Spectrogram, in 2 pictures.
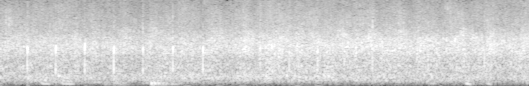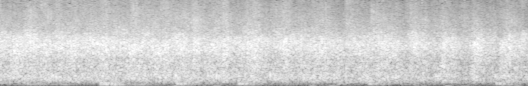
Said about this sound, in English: I would like to say to both of our candidates, I really appreciate and honor the work you do, and I would like the audience to give them a nice round of applause.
